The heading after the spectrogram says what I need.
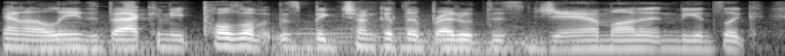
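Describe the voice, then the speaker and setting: A man improvising narration as game master of a tabletop game, casual and halting with lots of fillers. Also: medium pitch, little pitch movement, pushed and bright, highs cut off, soft background music.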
